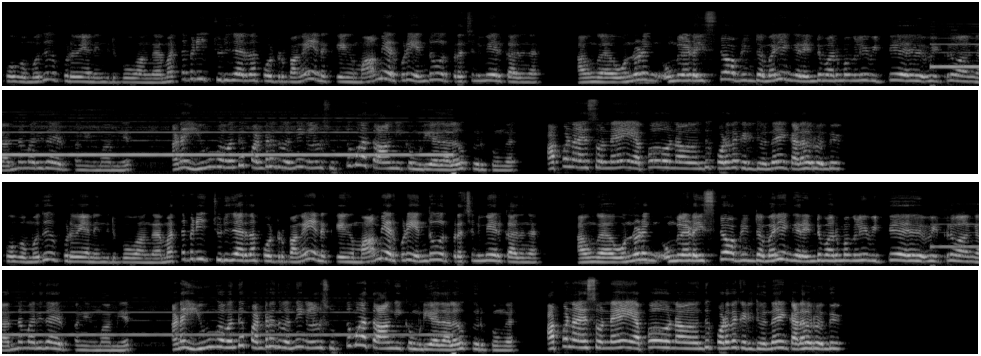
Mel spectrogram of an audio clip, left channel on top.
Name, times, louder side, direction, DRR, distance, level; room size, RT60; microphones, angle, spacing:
voice 1, 0.0-5.4 5.8-11.1 11.5-14.9 15.2-18.1, right 4 dB, 40° right, 0.4 m, -29 dB
sound 1, 9.3-14.3, left 8 dB, 65° left, 0.6 m, -34 dB
2.6 x 2.2 x 2.2 m
head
